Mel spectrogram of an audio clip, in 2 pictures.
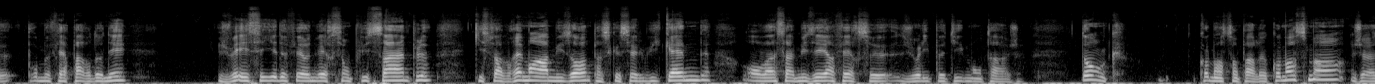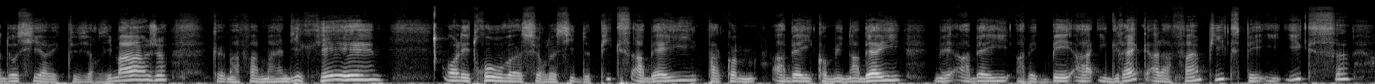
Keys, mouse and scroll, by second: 11.4 click.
